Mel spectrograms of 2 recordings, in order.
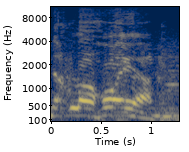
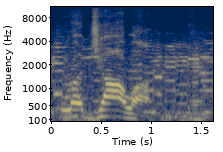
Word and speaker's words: La Jolla: Number 9 from his casa in La Jolla. Or is it pronounced La Jolla? La Jolla, California.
